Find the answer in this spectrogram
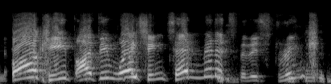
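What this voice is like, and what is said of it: Put-on posh English accent. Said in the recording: “another English accent, like maybe a posh one”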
